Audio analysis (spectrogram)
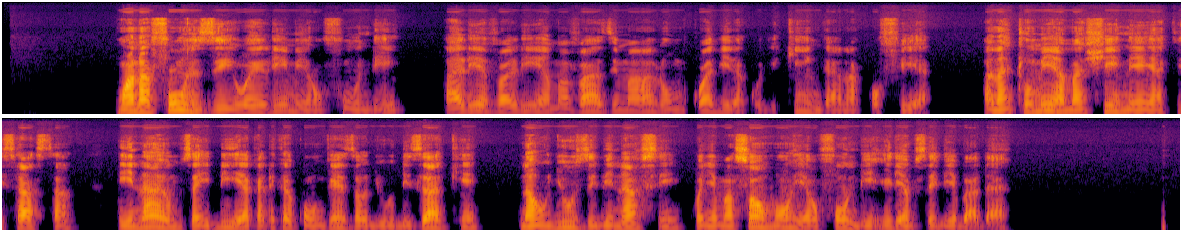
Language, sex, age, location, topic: Swahili, male, 25-35, Dar es Salaam, education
